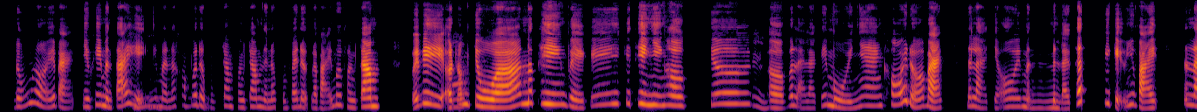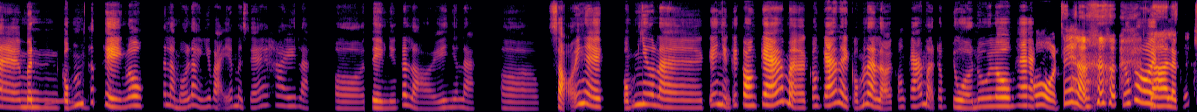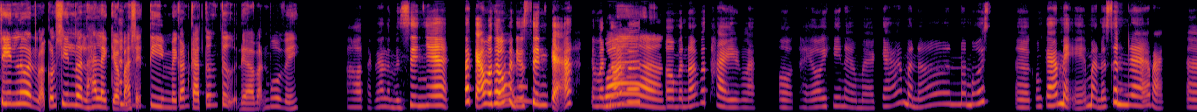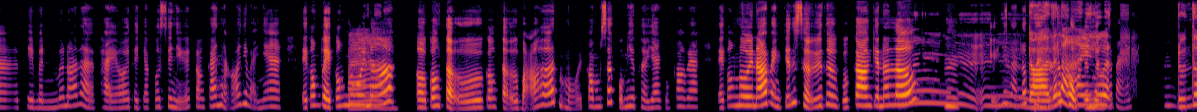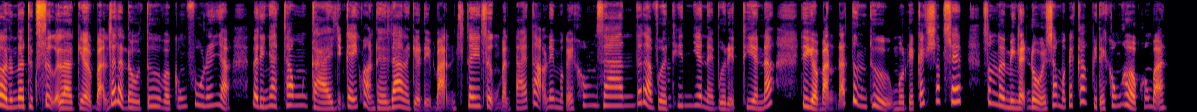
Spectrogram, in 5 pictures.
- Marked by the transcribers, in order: tapping; laugh; unintelligible speech; other noise; other background noise
- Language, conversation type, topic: Vietnamese, podcast, Làm sao để tạo một góc thiên nhiên nhỏ để thiền giữa thành phố?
